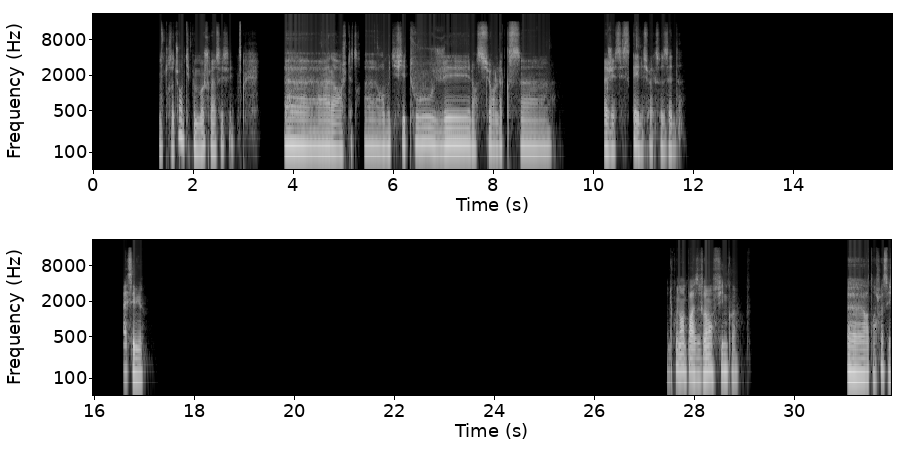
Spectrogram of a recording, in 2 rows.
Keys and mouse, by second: 1.7 g, 5.4 click, 6.2 g, 10.4 s, 14.5-17.7 middle drag, 18.0 g, 22.2-24.1 middle drag, 25.4-26.4 middle drag, 27.3-28.3 middle drag, 31.6 shift+a.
